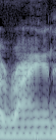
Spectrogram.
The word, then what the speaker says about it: Orion: You know that Orion is pronounced O-Ri-on.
